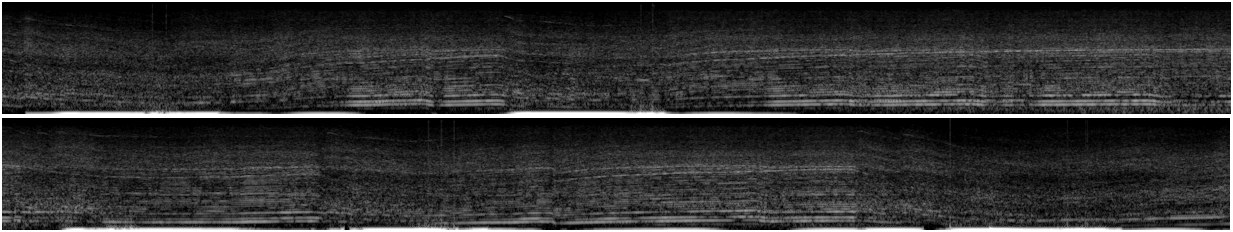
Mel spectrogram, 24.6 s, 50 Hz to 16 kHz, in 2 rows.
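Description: F1 cars racing at the Singapore Grand Prix in a video game, engines revving loud and close, rising and falling in pitch through repeated accelerations and shifts, with brief low thumps between bursts.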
